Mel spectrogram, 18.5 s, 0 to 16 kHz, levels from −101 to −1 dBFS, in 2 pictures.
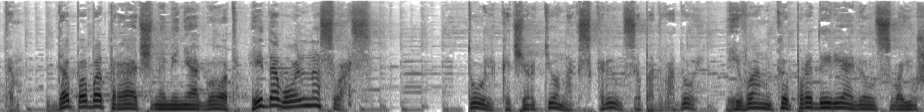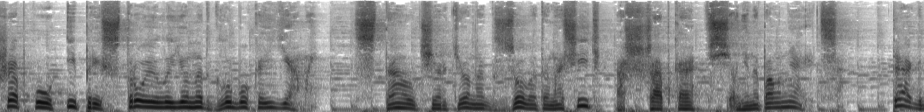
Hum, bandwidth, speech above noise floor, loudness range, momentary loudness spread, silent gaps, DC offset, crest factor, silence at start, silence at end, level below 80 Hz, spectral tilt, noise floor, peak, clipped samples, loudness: none; 16 kHz; 26 dB; 5 LU; 9 LU; none; under 0.1%; 16 dB; 0.05 s; 0 s; -38 dBFS; -4.5 dB/octave; -41 dBFS; 0 dBFS; under 0.1%; -15 LUFS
